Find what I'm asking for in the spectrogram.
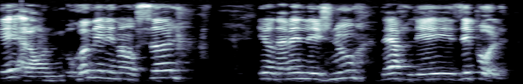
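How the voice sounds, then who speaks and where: A man's voice: high voice, normal speed, fairly bright tone. A man coaching a live online workout like an aerobics instructor, counting out reps and calling cues with encouragement while exercising along. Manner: switches between English and French. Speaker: fitness coach leading a bodyweight warm-up class. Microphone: away from the mouth, at a distance. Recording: distant, dull microphone.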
